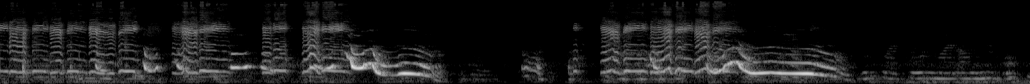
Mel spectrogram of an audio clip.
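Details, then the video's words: Singing dog howling indoors: two long, drawn-out howls that waver and slide downward in pitch, each about a second or more, alternating with a person's voice and short squeaky sounds, quiet pauses between. "singing dog"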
